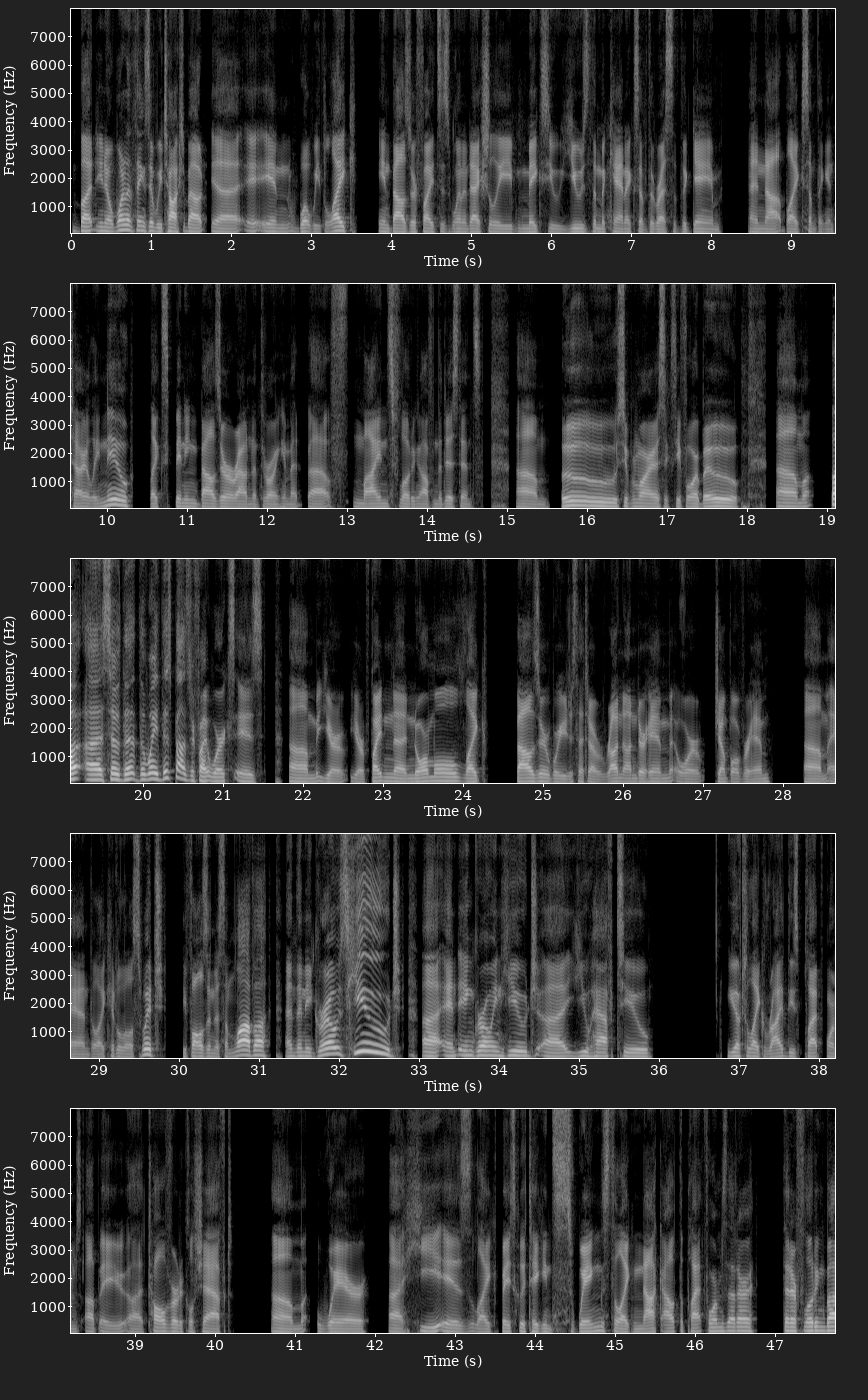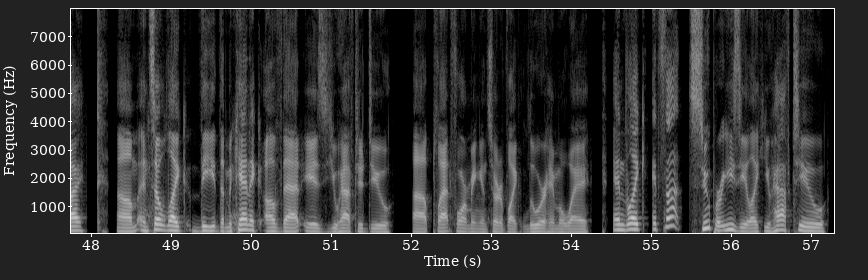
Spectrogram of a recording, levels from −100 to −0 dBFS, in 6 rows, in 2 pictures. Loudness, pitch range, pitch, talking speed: -35 LUFS, 110-140 Hz, 120 Hz, 195 wpm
